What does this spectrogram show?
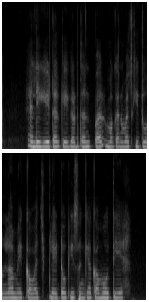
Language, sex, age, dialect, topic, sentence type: Hindi, female, 18-24, Marwari Dhudhari, agriculture, statement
